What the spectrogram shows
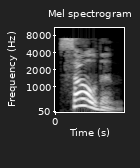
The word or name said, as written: soldan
